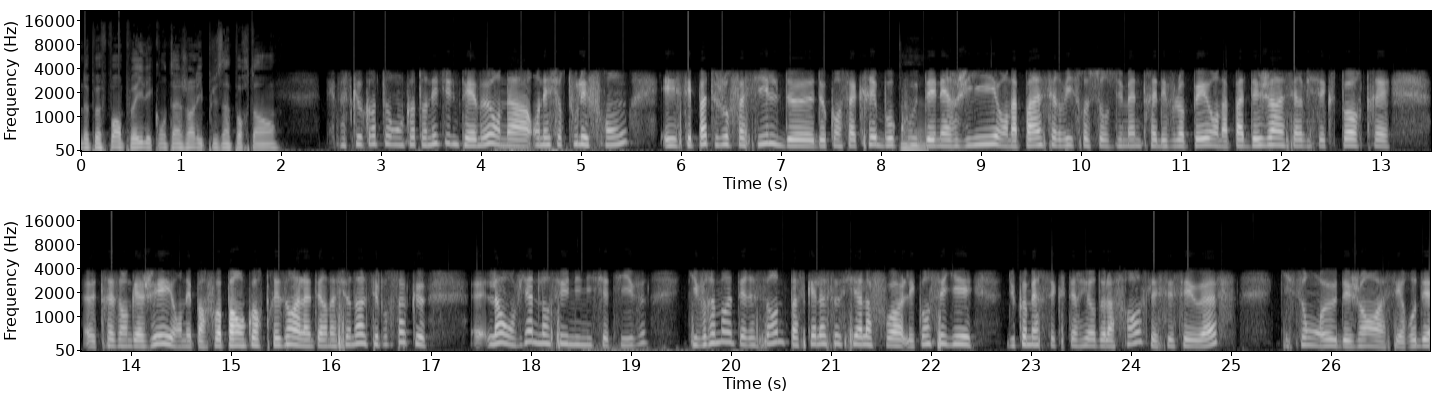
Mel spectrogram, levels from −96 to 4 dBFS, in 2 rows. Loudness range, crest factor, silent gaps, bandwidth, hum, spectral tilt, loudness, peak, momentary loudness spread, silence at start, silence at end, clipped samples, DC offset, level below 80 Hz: 5 LU; 24 dB; none; 11.5 kHz; none; -7.5 dB/octave; -27 LUFS; -4 dBFS; 10 LU; 0 s; 0 s; under 0.1%; under 0.1%; -60 dBFS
